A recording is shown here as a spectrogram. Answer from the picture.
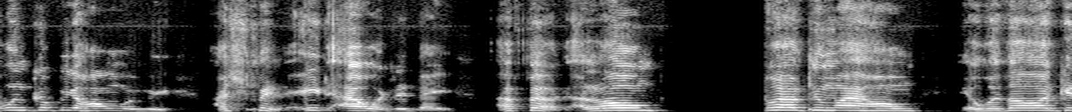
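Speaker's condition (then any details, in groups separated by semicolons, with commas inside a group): Cerebral palsy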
